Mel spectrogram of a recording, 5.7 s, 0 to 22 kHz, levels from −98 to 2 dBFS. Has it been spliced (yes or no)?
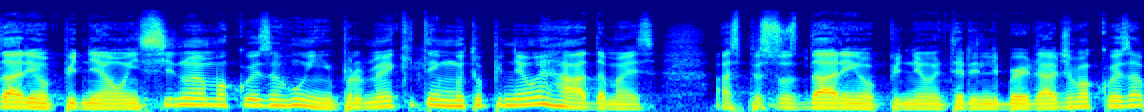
no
